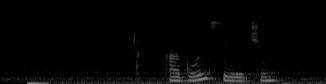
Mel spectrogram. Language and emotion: Russian, neutral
